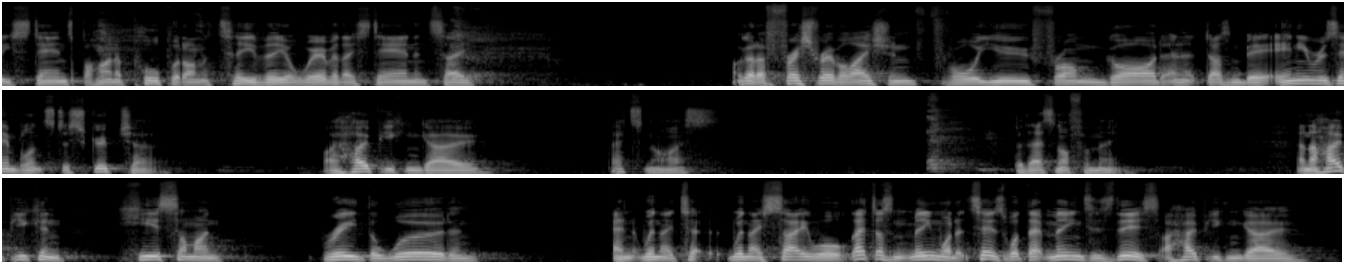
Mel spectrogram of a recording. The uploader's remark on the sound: recorded before a live audience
